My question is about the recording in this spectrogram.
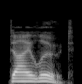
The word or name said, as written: dilute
